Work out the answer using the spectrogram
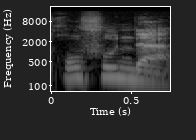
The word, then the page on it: profondar: proufounda; provençal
